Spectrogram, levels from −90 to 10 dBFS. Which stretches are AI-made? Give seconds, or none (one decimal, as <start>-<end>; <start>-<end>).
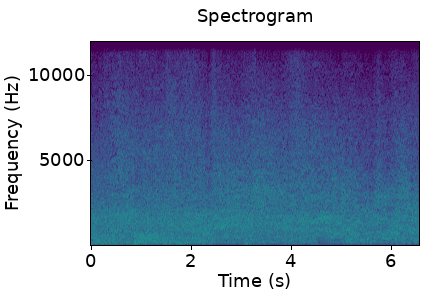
2.3-2.8; 3.5-6.6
